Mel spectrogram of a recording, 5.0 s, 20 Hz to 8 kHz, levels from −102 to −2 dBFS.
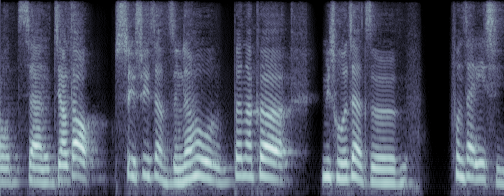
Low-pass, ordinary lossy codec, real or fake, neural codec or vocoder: none; none; fake; codec, 16 kHz, 0.5 kbps, X-Codec, HuBERT features, trained on balanced general audio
